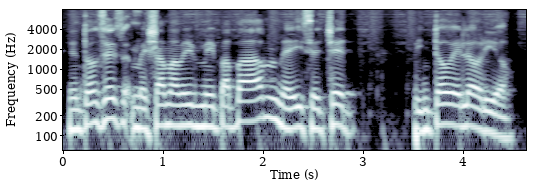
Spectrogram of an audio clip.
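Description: A man's voice: medium pitch, slow pace, warm tone, faint music behind. A man with an Argentine accent, a co-host telling rambling comic anecdotes in casual chat and often breaking into laughter. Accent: Argentine Rioplatense. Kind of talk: casual comedic storytelling.

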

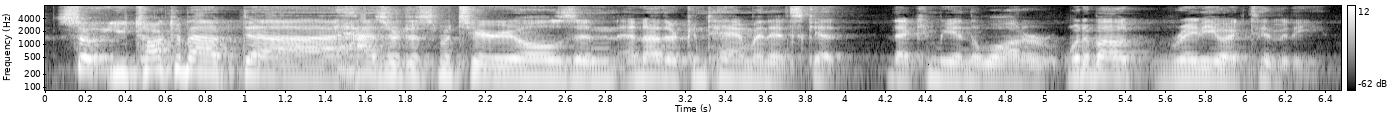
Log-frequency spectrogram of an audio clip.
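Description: A man's voice: fairly high pitch, fairly quick, a bit bright. Upbeat man hosting a podcast. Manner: upbeat, joking, conversational. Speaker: podcast host. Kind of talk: podcast interview.

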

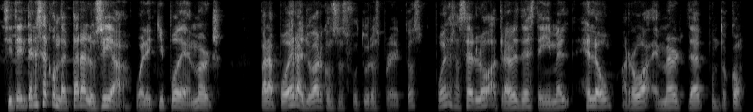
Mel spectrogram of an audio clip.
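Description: A man hosting a technology podcast, reading a scripted introduction of his guest in a slightly raised voice. His delivery is even and measured. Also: on the high side, faint music behind. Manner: hesitant fillers when asking questions. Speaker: podcast host. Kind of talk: scripted intro then interview questions.

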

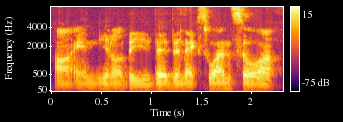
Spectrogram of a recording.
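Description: A man's voice: on the low side, monotone, normal speed, a crowd in the background, low-quality recording. A man in his thirties from France, a podcast guest telling his story in a hesitant, casual way, full of restarts. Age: 30s. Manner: hesitant, many restarts and fillers. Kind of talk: casual interview conversation. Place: remote call from an island home.

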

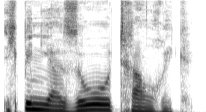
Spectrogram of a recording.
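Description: A man voicing a small, discontented male sparrow who keeps wishing to be something else, in a lively storybook reading. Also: medium pitch, slow, dry recording, studio quality. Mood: plaintive.

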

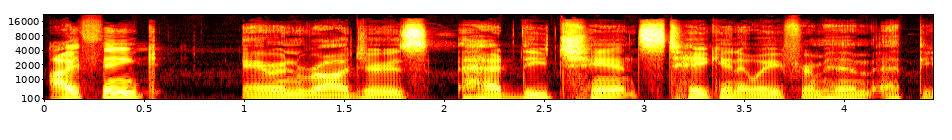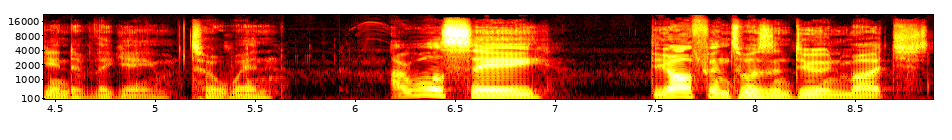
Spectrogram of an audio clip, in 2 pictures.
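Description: A man's voice: mid-range voice, measured pace, a little mellow, no echo, studio quality. A man co-hosting a podcast, chatting casually about sports, blunt and teasing, swearing freely. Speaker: podcast co-host.

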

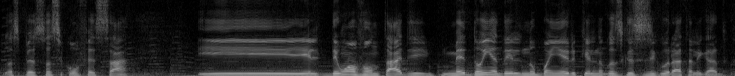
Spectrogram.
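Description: A hungover man talks casually as a co-host. His voice sits a bit high for a man, his wording is colloquial and slangy, and music plays faintly behind him. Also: fairly even intonation, moderate pace. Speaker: talk show co-host. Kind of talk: casual chat, joke telling.

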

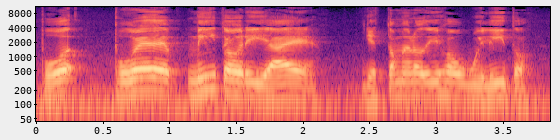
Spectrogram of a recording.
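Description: A young Puerto Rican man co-hosting a podcast in casual chat, animated and swearing freely. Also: on the high side, normal speed, a little hiss or hum. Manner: animated, swears a lot, tells stories. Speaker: podcast co-host.

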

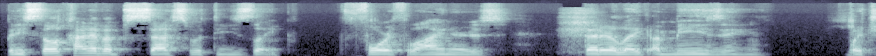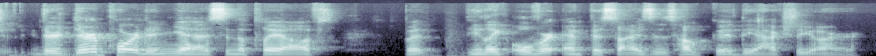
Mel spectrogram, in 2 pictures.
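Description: Young male podcast co-host, casual rambling talker, mid-pitched. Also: measured pace, darkish tone. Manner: rambling, frequent "like" fillers. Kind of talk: casual sports chat.

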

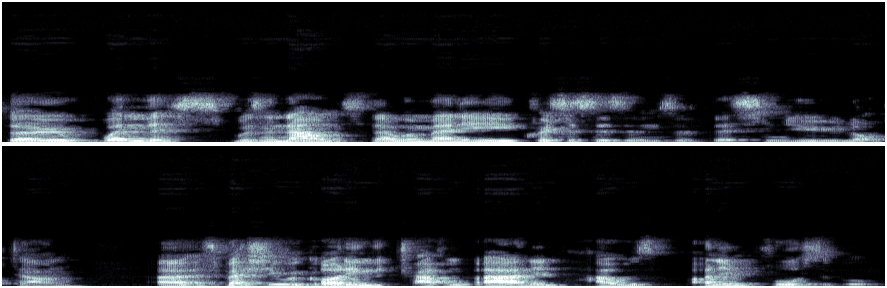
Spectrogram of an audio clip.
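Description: A man's voice: mid-range voice, expressive, normal speed, fairly bright tone. A man introducing a news item and putting prepared questions as a radio interviewer. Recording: echoey, slightly dull audio.

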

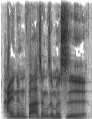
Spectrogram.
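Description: Cocky monkey king, a man doing it, high and brash, storybook. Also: very animated, a little slow, big-room sound. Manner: cocky, dismissive, teasing. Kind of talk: storybook character voice.

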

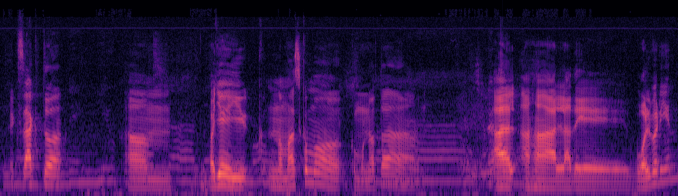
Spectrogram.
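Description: A man in a casual chat, talking slowly with hesitations. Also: mid-range voice, pushed and bright. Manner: slow, deliberate, hesitant. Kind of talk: casual chat among friends.

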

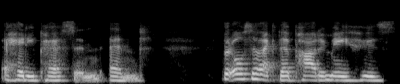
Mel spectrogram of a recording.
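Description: A woman's voice: mid-range voice, fairly even intonation, normal speed, gravelly. A pregnant woman in her thirties, a podcast guest talking casually, earnest and reflective with many restarts. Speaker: podcast guest, birth doula. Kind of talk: casual interview chat. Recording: dull lo-fi audio.

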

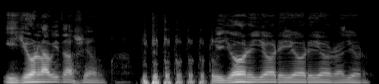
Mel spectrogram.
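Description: A man's voice: lowish voice, fairly even intonation, rapid-fire, darkish tone, smooth. A man telling his personal story as a guest, candid and emotional, with vivid sound effects and repetition.

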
